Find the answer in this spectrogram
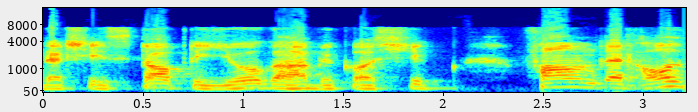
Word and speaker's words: yoga: This Indian lady was saying that she stopped yoga because she found that all the yoga instructors are white.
